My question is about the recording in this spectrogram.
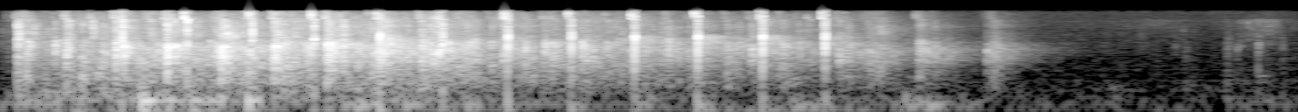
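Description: Audience applause, starting at once and dying away after about five seconds.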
